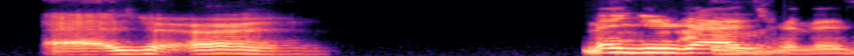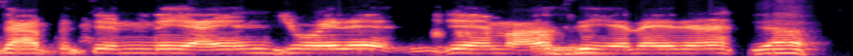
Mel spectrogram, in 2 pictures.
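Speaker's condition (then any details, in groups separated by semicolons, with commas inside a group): Cerebral palsy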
